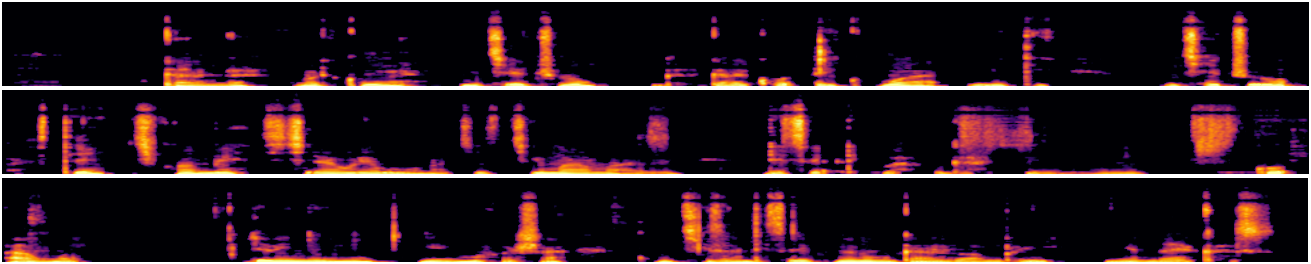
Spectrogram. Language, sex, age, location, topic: Kinyarwanda, female, 18-24, Huye, health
